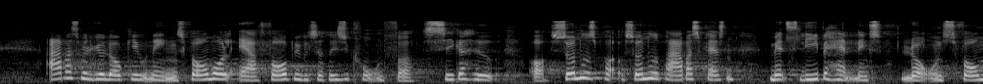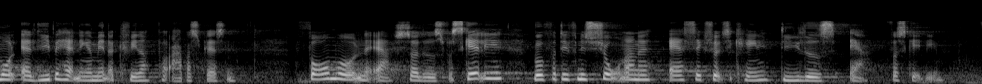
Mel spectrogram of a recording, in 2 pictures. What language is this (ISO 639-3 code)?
dan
